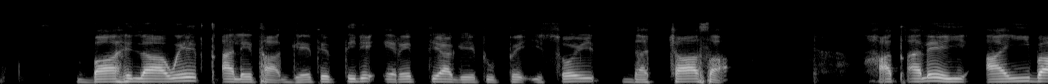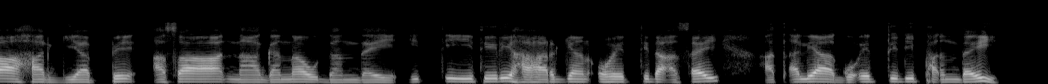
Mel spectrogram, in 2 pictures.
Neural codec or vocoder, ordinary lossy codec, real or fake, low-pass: none; Opus, 16 kbps; real; 7.2 kHz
